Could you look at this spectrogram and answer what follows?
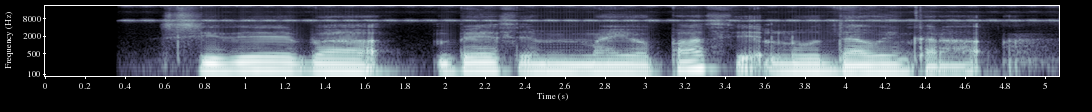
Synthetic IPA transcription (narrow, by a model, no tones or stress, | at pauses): sɪðɛːbabɛθɪmajɔpʰaθɪ̰lɔːd̪aːwiŋkʰɐɾaː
